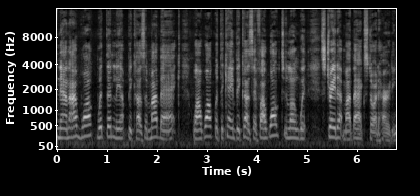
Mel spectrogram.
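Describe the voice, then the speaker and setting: Vocal fry runs through this woman's fairly high voice. Her pitch varies in an ordinary way. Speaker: vlogger. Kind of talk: casual monologue. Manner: halting.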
